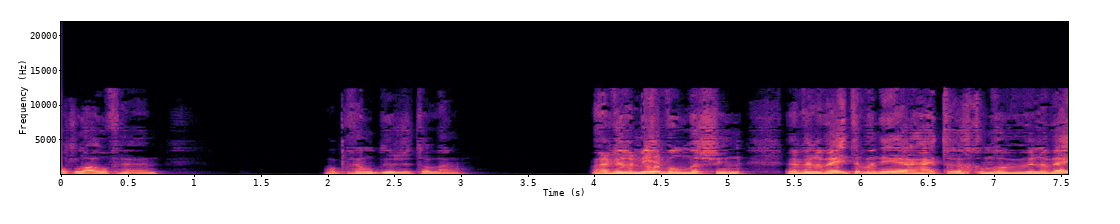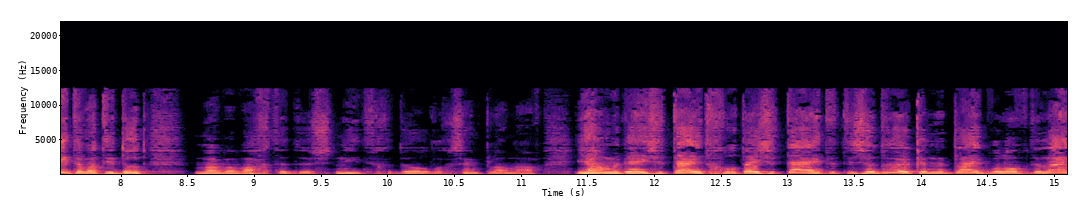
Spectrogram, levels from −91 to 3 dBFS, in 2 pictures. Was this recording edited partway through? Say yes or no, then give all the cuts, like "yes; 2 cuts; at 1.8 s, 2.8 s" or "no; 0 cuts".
no; 0 cuts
